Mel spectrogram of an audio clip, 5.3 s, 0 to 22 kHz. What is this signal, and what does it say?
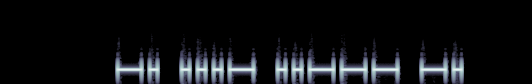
Morse code, heard as a keyed tone, about 15 wpm, 700 Hz. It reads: NV2N
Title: USA Call Signs - 4 Characters - Repeated 3x - 15wpm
